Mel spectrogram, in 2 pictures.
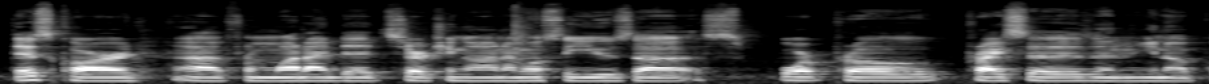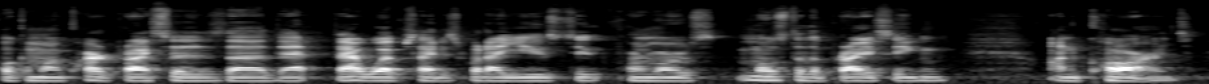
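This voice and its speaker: Congested man, flat steady delivery. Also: mid-range voice, unhurried. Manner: steady, earnest, repeats opinions with many fillers. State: congested, slightly nasal. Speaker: card collecting channel host. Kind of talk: casual card showcase vlog.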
